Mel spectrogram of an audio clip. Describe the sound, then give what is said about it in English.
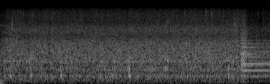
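Steady rain falls around a person holding an umbrella. The hiss is dense and even, with faint scattered drop patters and no voices. “Laura stands in the rain holding an umbrella above her head”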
